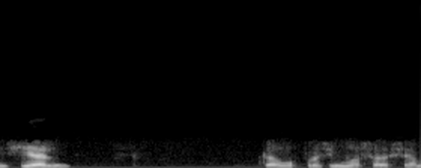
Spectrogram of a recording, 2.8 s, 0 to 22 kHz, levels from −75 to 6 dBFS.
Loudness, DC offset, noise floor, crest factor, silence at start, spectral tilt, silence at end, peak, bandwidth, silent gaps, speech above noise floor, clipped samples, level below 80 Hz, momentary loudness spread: -21 LUFS; under 0.1%; -56 dBFS; 22 dB; 0 s; -6.5 dB/octave; 0 s; -2 dBFS; 4.2 kHz; none; 35 dB; under 0.1%; -72 dBFS; 15 LU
